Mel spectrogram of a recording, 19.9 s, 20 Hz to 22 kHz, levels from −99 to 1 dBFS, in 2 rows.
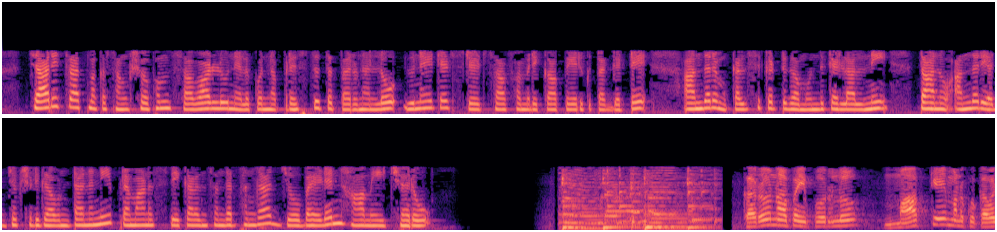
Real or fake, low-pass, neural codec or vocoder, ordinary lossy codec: real; 3.6 kHz; none; none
